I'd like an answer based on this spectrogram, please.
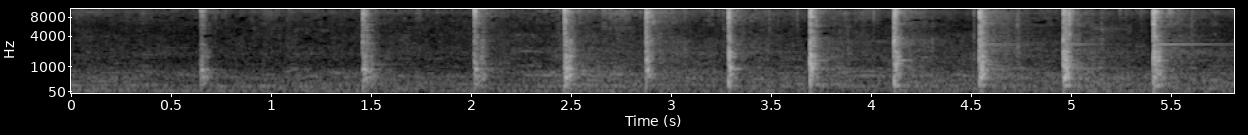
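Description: Rapid, evenly spaced chopping strikes, about two a second, starting about half a second in: a blade cutting through a large catla fish on a cutting block.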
